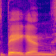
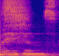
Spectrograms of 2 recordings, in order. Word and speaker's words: Bagans: I think it's Bagans. – Bagans, because then he'd be a hobbit otherwise. Baggins. yeah, he's not a hobbit. – Baggins he's not cool enough.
